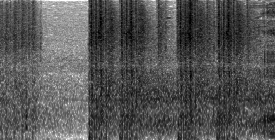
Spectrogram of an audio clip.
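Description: Assault rifle gunfire in a video game, loud rapid bursts of shots in several clusters following a brief quieter lead-in, with no talking.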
